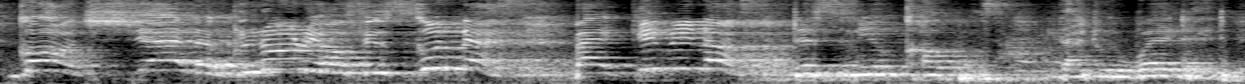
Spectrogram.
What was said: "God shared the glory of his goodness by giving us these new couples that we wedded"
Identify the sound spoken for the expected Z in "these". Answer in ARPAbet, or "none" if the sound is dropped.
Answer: S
